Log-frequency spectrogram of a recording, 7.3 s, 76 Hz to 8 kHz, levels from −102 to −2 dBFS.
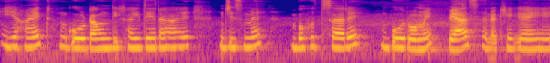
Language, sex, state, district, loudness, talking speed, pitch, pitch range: Hindi, female, Bihar, Begusarai, -19 LUFS, 130 wpm, 245 Hz, 235-260 Hz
